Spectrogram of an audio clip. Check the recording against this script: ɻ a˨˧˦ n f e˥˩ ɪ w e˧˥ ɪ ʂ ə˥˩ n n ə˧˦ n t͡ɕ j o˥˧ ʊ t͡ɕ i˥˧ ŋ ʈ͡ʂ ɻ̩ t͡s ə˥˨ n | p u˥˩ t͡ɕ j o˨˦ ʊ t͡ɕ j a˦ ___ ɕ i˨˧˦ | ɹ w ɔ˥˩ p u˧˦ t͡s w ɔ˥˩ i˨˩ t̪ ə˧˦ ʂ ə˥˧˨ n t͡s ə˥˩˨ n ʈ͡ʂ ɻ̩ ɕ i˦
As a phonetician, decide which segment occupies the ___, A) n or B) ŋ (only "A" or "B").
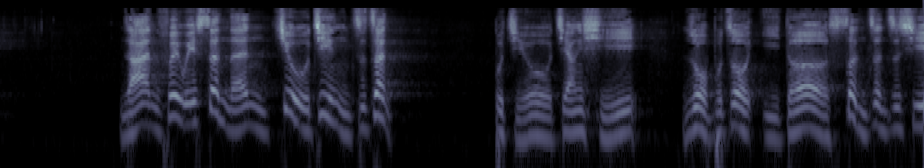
B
